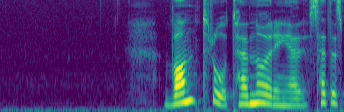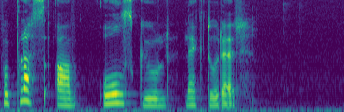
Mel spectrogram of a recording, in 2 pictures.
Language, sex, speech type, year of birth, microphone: Norwegian, female, read, 1972, Sennheiser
